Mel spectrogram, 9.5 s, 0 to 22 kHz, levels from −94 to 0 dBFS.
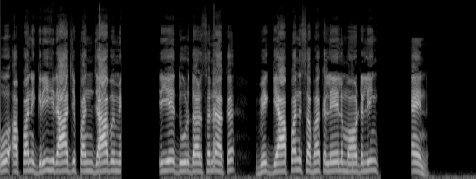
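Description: Stream reconnect at 2.41 to 3.21 s and 7.60 to 8.25 s: the connection dropped, leaving about 0.75 s and 0.6 s of silence before a fresh decoder picked up the speech roughly half a second and 0.3 s further on.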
